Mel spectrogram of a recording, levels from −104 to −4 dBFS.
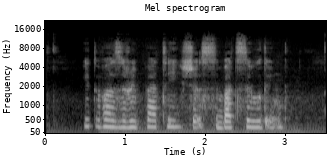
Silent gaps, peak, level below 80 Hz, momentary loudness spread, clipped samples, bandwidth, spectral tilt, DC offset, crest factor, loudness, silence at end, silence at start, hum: none; -20 dBFS; -66 dBFS; 12 LU; under 0.1%; 13 kHz; -3 dB/octave; under 0.1%; 20 dB; -39 LUFS; 0.3 s; 0.5 s; 50 Hz at -60 dBFS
